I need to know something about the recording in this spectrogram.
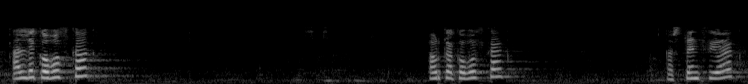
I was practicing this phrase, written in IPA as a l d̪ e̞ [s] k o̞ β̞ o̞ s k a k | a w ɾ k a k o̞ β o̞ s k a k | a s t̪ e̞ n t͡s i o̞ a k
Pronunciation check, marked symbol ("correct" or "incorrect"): incorrect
